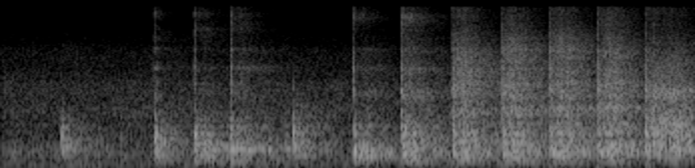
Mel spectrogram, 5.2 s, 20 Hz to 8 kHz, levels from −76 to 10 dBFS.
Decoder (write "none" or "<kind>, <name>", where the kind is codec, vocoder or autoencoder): none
